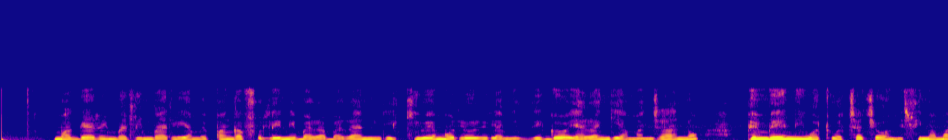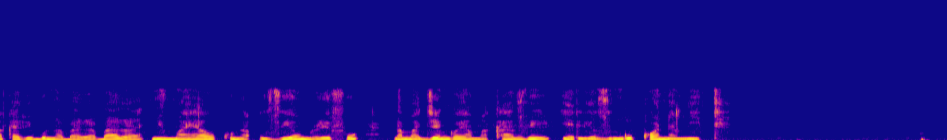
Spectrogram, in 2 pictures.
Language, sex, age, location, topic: Swahili, female, 18-24, Nairobi, government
